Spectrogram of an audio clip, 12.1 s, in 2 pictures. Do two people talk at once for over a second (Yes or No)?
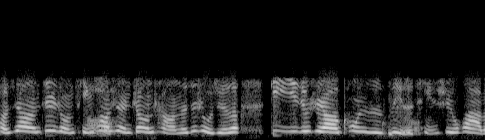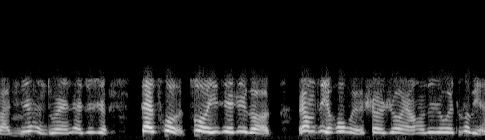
No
